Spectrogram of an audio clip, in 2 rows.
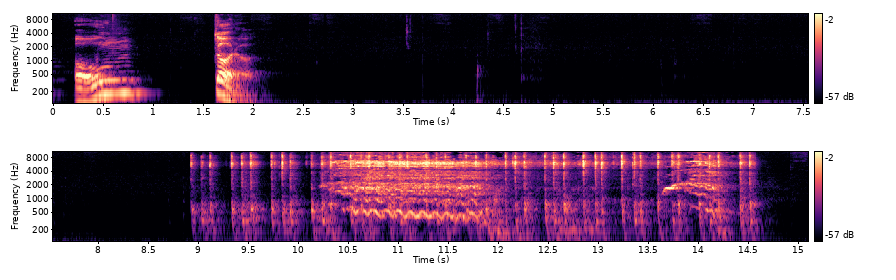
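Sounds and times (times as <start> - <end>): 
speech: 0.2 - 0.9, 1.6 - 2.0
horse neighing: 10.2 - 14.5.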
